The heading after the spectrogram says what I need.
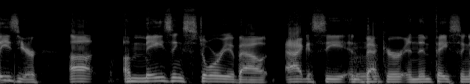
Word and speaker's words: Agassi: and so you can tell me if I'm pronouncing these names wrong. Bob, Dusty, Andre Agassi, it would be Andre Agassi. Agassi.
